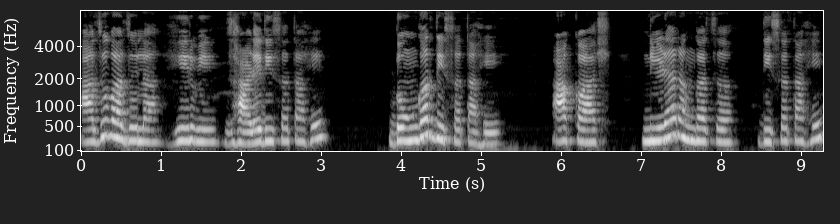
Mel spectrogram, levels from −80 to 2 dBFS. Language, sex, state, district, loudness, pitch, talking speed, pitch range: Marathi, female, Maharashtra, Sindhudurg, -18 LUFS, 225 Hz, 85 wpm, 210-235 Hz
